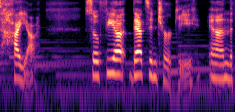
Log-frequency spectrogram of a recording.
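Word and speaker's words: Hagia Sophia: at least the the um and I don't know if I'm saying it correctly but you don't say it haja or haga it's haya Sophia that's in Turkey and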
